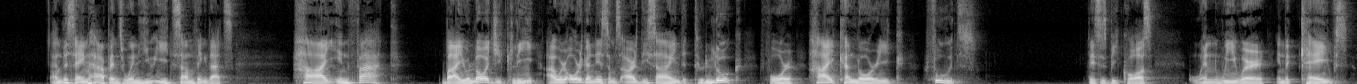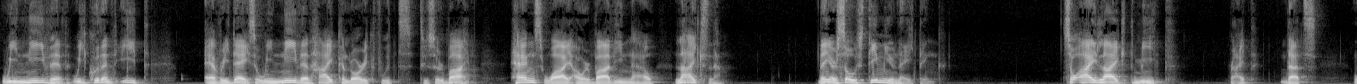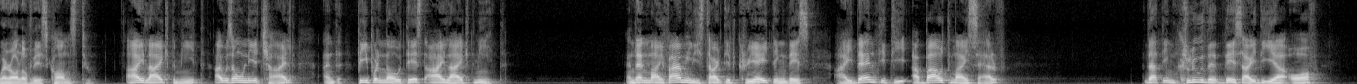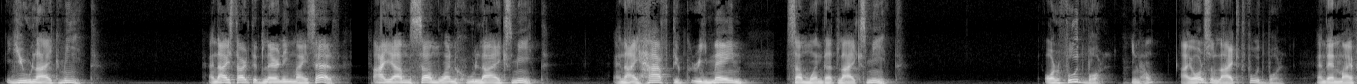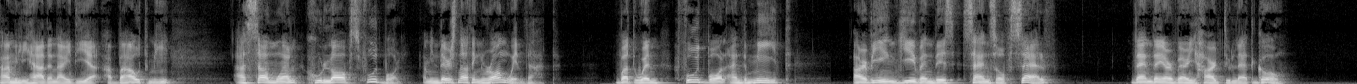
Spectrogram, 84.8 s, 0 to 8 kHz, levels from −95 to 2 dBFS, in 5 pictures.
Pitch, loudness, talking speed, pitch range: 135 Hz, -16 LUFS, 120 wpm, 120-150 Hz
